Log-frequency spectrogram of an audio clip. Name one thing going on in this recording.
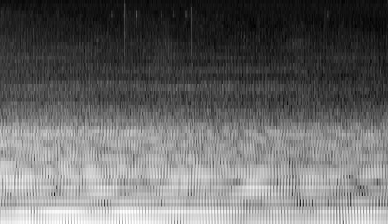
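Small waves lap gently at the water's edge.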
